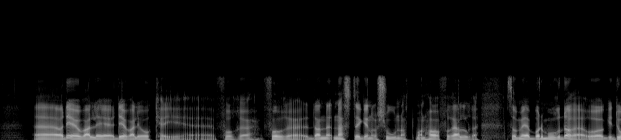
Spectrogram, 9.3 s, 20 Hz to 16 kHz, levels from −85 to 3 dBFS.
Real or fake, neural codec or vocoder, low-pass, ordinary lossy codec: real; none; 7.2 kHz; none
